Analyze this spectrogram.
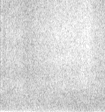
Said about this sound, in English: The wave washed over Hoori, plunging him beneath the sea.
